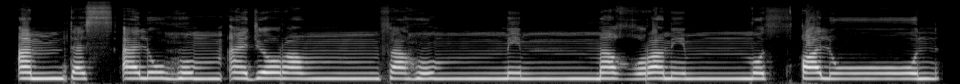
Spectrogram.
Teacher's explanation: کلمت مغرمن میں غین کی ادائیگی حلق کے اوپر والے حصے سے ہے، غین حروف التفخیم میں سے ہے تو ہم یہ حرف کو موٹی آواز میں پڑھیں گے۔ · کلمت مثقلون میں حرف الثاء کو ہمیں ظاہر کرنا ہے کیونکہ اس پہ جزم ہے، اور حرف القاف کو موٹی آواز میں پڑھیں گے، قاف حروف التفخیم میں سے ہے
